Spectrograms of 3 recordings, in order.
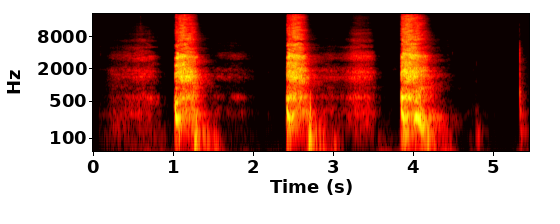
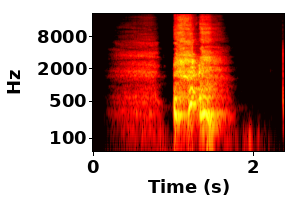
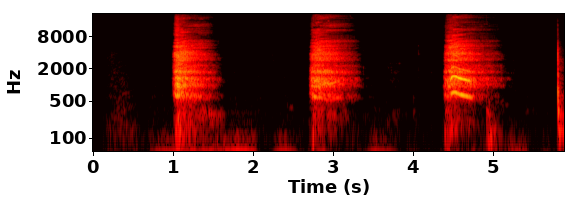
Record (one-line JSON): {"three_cough_length": "5.5 s", "three_cough_amplitude": 32767, "three_cough_signal_mean_std_ratio": 0.34, "cough_length": "2.4 s", "cough_amplitude": 32768, "cough_signal_mean_std_ratio": 0.42, "exhalation_length": "5.9 s", "exhalation_amplitude": 10405, "exhalation_signal_mean_std_ratio": 0.38, "survey_phase": "alpha (2021-03-01 to 2021-08-12)", "age": "18-44", "gender": "Male", "wearing_mask": "No", "symptom_none": true, "smoker_status": "Never smoked", "respiratory_condition_asthma": false, "respiratory_condition_other": false, "recruitment_source": "REACT", "submission_delay": "1 day", "covid_test_result": "Negative", "covid_test_method": "RT-qPCR"}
